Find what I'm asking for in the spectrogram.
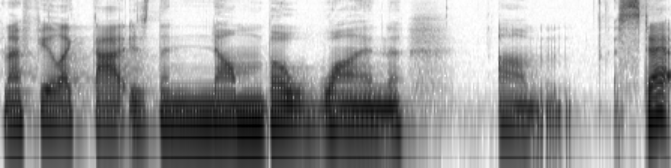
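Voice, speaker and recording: A woman speaks with an Australian accent in a very deep, low pitch. The recording is very clean, with a silent background. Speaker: podcast co-host. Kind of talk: casual chat. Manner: animated.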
